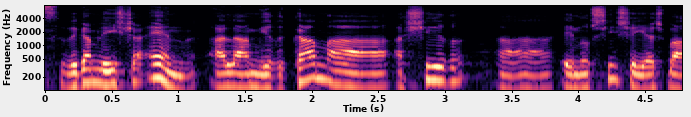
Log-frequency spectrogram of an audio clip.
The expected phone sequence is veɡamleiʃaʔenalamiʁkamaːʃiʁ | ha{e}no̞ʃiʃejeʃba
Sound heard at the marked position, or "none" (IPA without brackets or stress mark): e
